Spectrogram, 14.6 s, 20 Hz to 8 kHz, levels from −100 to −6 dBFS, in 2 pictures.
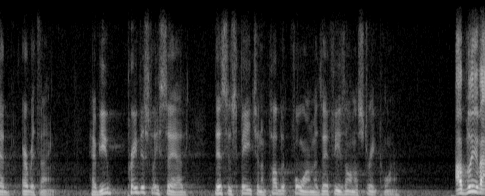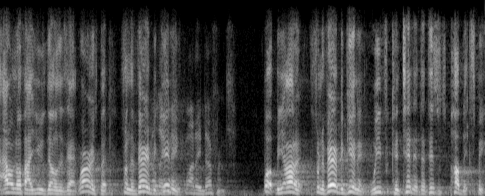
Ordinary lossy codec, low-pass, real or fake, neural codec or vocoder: Opus, 32 kbps; 7.2 kHz; real; none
